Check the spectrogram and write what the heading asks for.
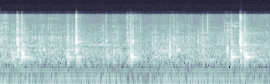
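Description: Light, scattered clicks and taps of small plastic toy pieces being handled, about seven in all at uneven intervals.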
